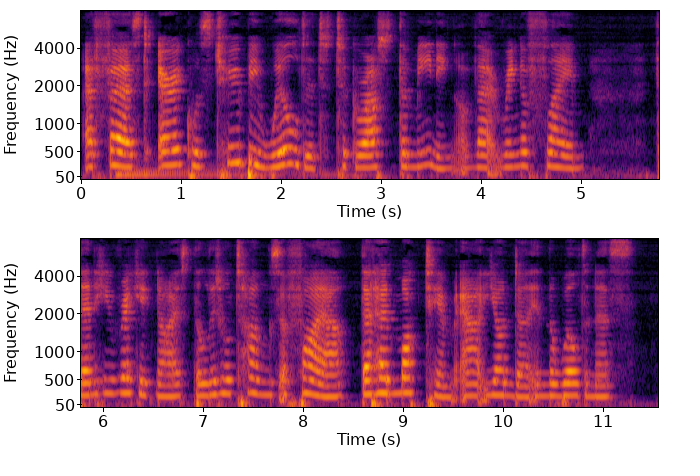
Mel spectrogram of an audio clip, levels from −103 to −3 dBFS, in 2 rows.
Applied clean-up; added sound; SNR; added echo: none; Bowed string instrument; 16 dB; reverberation time 0.2 s.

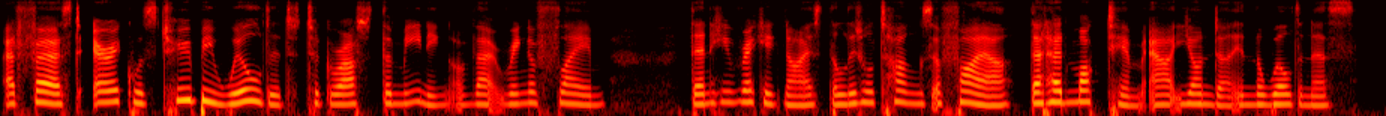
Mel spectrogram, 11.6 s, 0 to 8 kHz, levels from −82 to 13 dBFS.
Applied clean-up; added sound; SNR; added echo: none; none; none; none.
